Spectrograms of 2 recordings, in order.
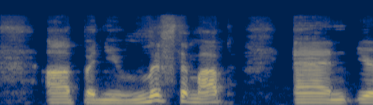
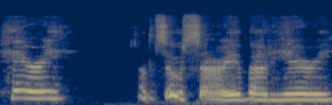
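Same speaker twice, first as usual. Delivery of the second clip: put-on very high, babyish baby voice; 11 semitones higher than usual. As the players try to get away, a voice calls after them, baby voice. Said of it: "you hear the baby voice say".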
